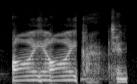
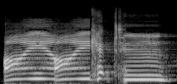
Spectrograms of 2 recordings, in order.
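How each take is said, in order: First: Said in the usual way. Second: Higher and louder, shouted aye aye; the boys shouting back to dad, louder; louder reply. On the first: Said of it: "me and my brother said". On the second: Acted. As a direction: shout it so the captain hears. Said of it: "I can't hear you".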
